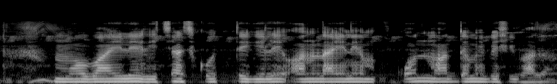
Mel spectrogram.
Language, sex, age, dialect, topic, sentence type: Bengali, female, 25-30, Northern/Varendri, banking, question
